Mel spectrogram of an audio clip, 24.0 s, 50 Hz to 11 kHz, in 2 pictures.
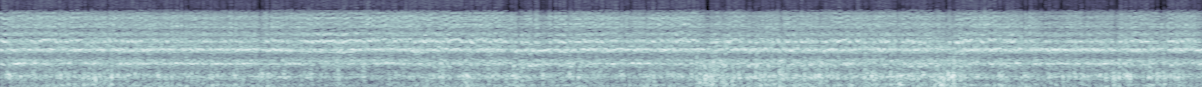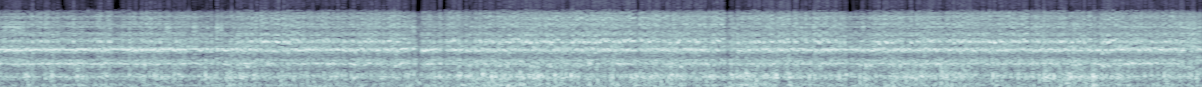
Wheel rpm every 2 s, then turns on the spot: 230, 230, 230, 230, 230, 240, 230, 230, 230, 230, 230, 220.
none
